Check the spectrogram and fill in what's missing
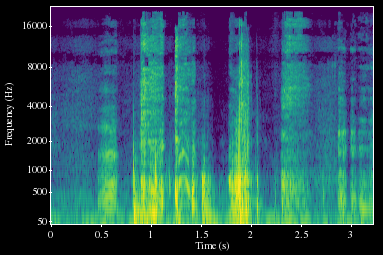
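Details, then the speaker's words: Adult with an ongoing cough from a current illness, after a hard night: several harsh, rough coughs in a quick run with some throat clearing, in a small room. "I slept in. I was tired cuz I had this cough."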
